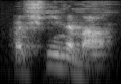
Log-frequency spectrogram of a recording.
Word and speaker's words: Machinima: is a it's a popular it's first it's pronounced machima and for those who don't understand it's actually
